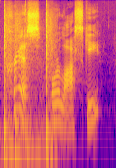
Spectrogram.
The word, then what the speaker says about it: Chris Orlowski: Chris Orlowski, thank you for sticking around.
